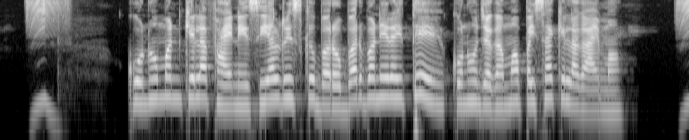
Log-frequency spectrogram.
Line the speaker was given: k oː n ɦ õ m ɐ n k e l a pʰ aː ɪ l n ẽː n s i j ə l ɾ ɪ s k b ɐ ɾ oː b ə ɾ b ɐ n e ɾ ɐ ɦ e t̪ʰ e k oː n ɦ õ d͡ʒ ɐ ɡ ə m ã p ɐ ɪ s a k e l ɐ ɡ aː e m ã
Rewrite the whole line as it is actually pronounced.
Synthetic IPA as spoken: k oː n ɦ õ m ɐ n k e l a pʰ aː ɪ n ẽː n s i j ə l ɾ ɪ s k b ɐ ɾ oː b ə ɾ b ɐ n e ɾ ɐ ɦ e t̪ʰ e k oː n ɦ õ d͡ʒ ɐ ɡ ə m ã p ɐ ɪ s a k e l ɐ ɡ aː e m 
